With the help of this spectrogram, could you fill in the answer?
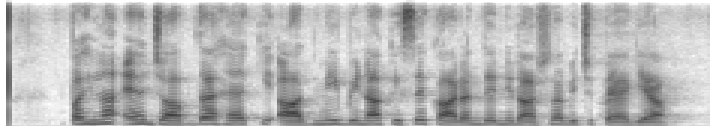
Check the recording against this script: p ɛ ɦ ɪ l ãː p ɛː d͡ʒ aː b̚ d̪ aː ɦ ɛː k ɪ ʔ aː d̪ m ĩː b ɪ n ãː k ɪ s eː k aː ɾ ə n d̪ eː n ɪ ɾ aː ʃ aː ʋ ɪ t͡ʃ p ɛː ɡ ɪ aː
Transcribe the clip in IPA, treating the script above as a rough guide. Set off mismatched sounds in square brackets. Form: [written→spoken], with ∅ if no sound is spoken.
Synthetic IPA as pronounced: p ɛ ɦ ɪ l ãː [p→ʔ] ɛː d͡ʒ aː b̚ d̪ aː ɦ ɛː k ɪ ʔ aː d̪ m [ĩː→iː] b ɪ n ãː k ɪ s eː k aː ɾ ə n d̪ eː n ɪ ɾ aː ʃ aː ʋ ɪ t͡ʃ p ɛː ɡ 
